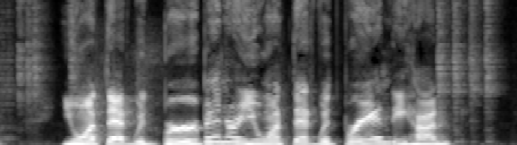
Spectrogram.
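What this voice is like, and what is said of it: Put-on Wisconsin accent. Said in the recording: “I'm trying to summon a Wisconsin accent ... She sounds like a character in Fargo ... that's our accent ... There's a lot of oh-yahs.”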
